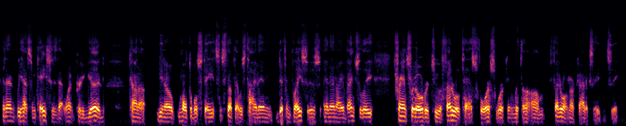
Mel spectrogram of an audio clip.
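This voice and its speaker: A man in his forties speaks in a lowish, steady, brisk voice that is slightly mellow with a breathy edge, recorded dry and at low quality. He's a podcast guest spinning long, rambling stories in a casual interview, restarting often and laughing between phrases.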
